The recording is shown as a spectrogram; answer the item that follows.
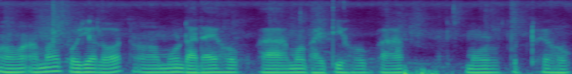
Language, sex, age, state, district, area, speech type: Assamese, male, 30-45, Assam, Morigaon, rural, spontaneous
